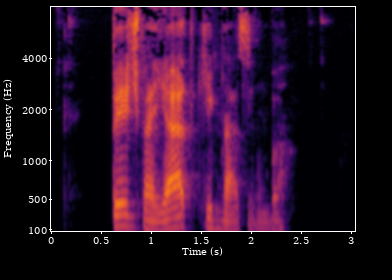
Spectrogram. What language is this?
Hungarian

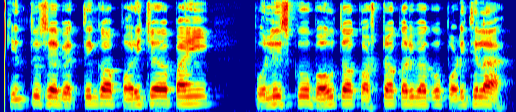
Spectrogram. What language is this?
Odia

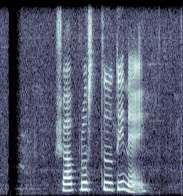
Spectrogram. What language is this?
Bangla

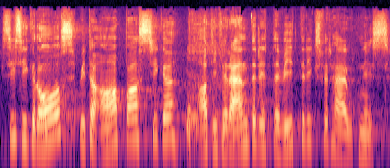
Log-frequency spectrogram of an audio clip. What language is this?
Swiss German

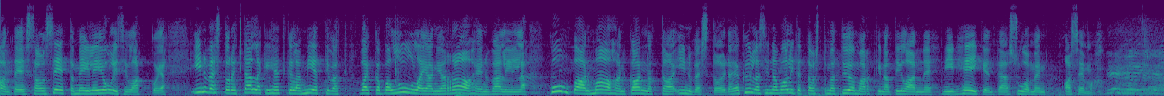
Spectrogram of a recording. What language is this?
Finnish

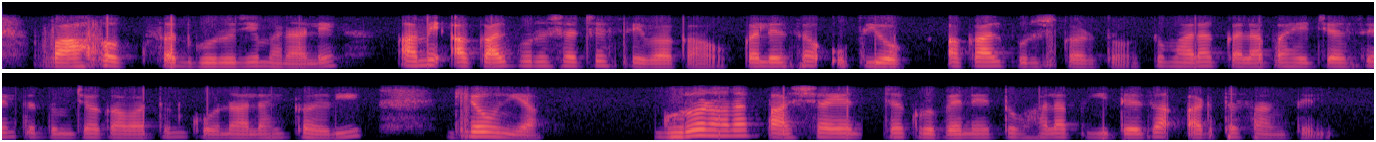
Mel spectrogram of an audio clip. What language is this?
Marathi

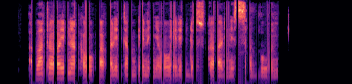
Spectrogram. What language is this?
Ganda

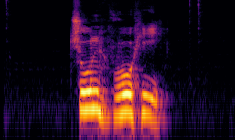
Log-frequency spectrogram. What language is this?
Italian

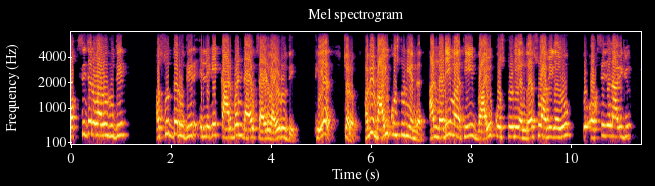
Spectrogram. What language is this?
Gujarati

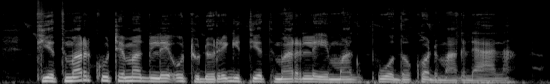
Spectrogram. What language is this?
Luo (Kenya and Tanzania)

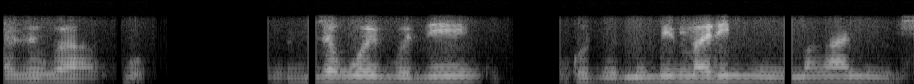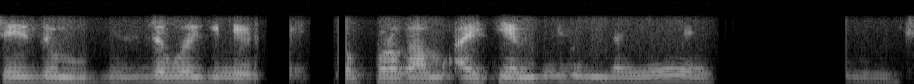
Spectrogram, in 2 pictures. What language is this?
Manipuri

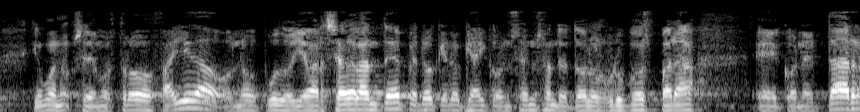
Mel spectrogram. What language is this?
Spanish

